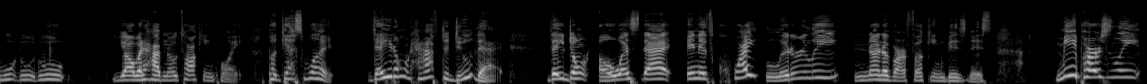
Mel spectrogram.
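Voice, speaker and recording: Clean studio sound with no echo carries a slightly high, somewhat bright voice. It's a twentysomething woman hosting a podcast, ranting bluntly and emphatically with lots of profanity as she riffs on her opinions.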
